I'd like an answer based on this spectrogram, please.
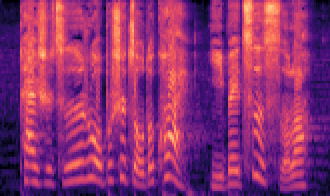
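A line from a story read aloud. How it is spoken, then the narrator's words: Soldiers shouting. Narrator (Chinese): 令军士大叫曰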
